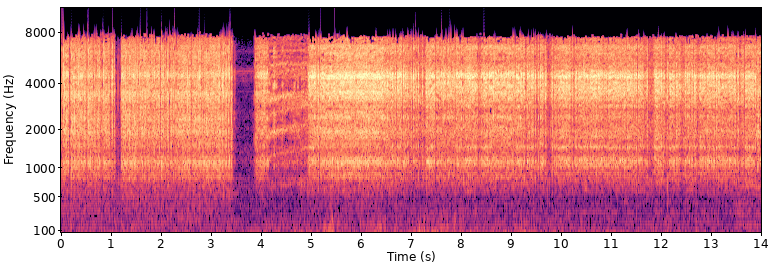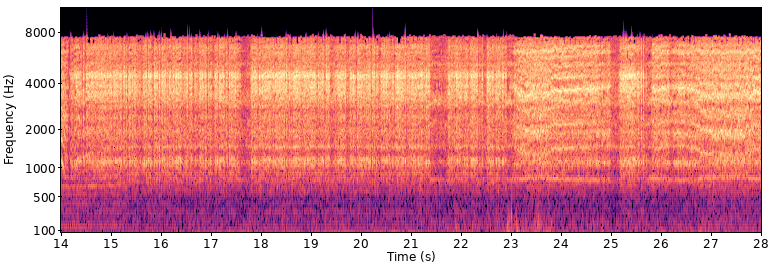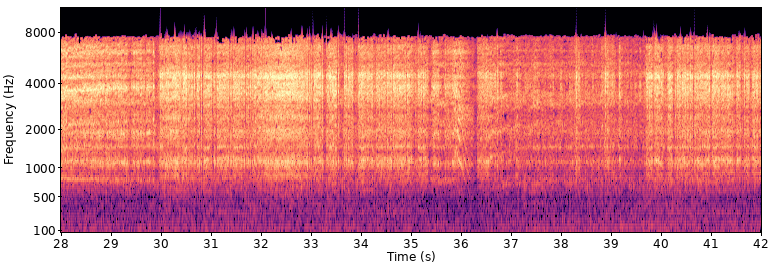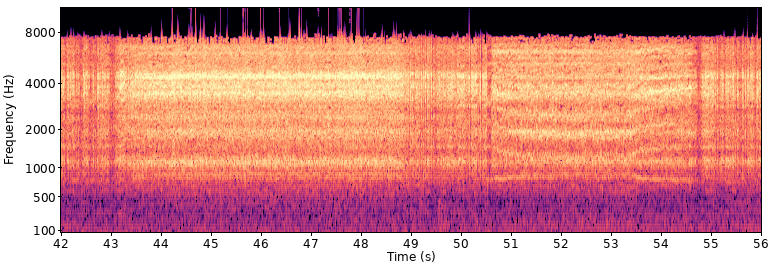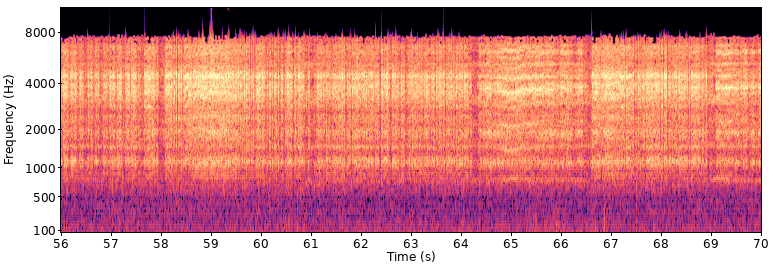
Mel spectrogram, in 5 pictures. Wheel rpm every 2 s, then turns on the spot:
40, 50, 180, 200, 200, 200, 190, 180, 200, 200, 200, 200, 200, 190, 200, 200, 200, 170, 170, 200, 200, 200, 190, 200, 200, 200, 200, 200, 200, 200, 200, 200, 200, 200, 200.
0-2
